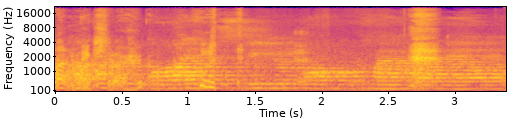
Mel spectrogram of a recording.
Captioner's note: laughing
